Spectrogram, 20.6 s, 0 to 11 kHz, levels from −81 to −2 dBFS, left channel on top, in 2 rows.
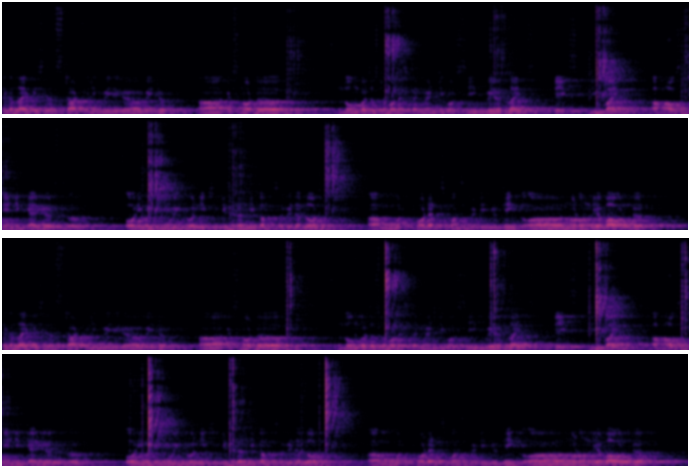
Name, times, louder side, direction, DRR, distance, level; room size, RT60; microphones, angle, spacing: voice 1, 0.0-2.5 2.9-4.2 5.0-7.9 8.3-9.4 9.7-11.5 12.2-15.1 15.8-20.0, equal, 15° left, 2 dB, 3.4 m, -45 dB
sound 1, 3.0-16.2, right 7 dB, 90° right, 3.4 m, -51 dB
28.0 x 22.0 x 8.0 m, 2.8 s
head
